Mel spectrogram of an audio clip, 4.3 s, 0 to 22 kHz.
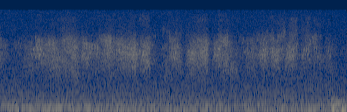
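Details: A colony of over 100 sand martins gives a dense, continuous chorus of dry, buzzy twitters over a low rumble of wind or background noise.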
